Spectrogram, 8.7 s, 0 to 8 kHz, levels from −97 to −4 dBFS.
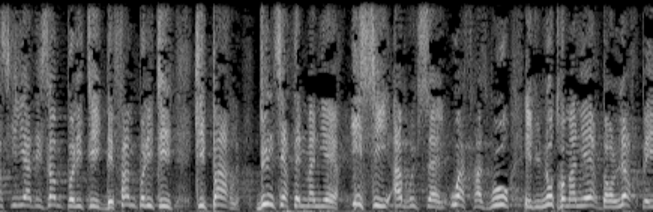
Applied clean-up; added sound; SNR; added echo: none; none; none; none.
